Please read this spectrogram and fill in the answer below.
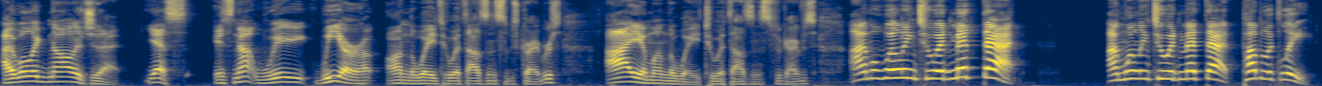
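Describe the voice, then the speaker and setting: A man in his thirties hosting a casual live stream, reacting in a rambling, profane, animated way. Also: on the high side, moderate pace. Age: 30s.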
